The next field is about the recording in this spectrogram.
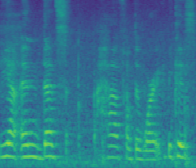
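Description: Over noticeable background noise and audible room echo, a woman speaks at a fairly slow pace in a fairly high pitch. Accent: French. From France, Alsace near German border. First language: French. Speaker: painter and collage artist. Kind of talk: interview.

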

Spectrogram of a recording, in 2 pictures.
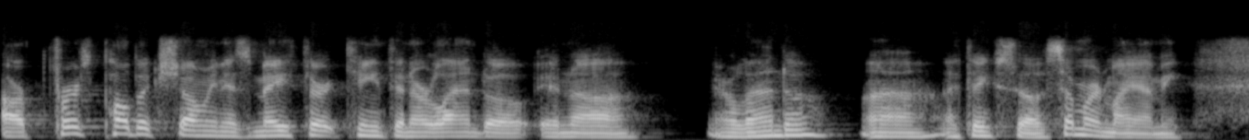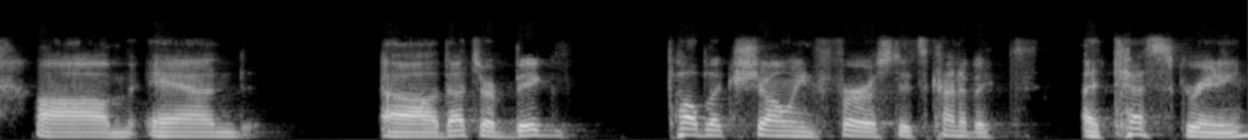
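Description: An unremarkable speaking voice with an American accent, moving at a moderate pace with ordinary pitch variation. The background is quiet. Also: man, medium pitch for a man. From California. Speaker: documentary filmmaker. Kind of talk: interview conversation.

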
